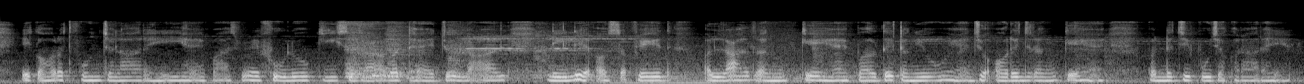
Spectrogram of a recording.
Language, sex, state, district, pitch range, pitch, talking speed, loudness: Bundeli, female, Uttar Pradesh, Budaun, 175-185 Hz, 180 Hz, 170 wpm, -16 LUFS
